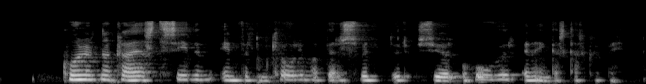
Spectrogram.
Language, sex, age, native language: Icelandic, female, 50-59, Icelandic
